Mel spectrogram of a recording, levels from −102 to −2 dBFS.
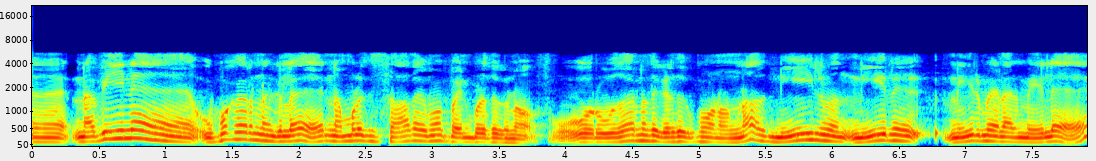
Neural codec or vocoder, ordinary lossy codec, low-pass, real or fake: none; AAC, 32 kbps; 5.4 kHz; real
